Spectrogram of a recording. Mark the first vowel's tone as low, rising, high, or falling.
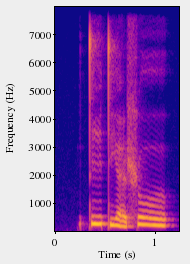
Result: high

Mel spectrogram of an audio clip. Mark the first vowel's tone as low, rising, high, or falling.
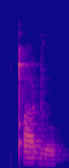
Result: high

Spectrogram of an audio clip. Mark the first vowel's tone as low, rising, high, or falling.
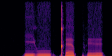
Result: high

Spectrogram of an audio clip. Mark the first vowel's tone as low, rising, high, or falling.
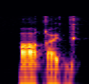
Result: high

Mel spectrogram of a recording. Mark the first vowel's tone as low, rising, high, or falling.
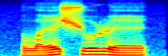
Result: rising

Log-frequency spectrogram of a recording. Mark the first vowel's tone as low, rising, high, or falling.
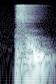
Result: low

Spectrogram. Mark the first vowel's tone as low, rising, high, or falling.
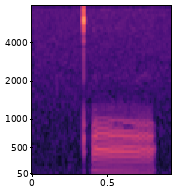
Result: low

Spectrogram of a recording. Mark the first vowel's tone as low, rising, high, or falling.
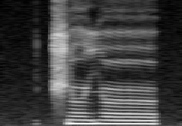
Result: high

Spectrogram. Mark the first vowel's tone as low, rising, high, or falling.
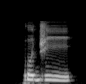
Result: low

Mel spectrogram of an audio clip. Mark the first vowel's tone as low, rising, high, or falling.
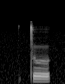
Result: high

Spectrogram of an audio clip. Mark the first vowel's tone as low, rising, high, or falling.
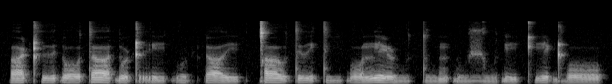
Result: low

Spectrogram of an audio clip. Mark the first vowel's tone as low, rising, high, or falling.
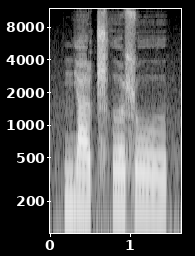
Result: low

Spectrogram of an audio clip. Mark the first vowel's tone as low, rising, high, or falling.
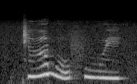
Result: rising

